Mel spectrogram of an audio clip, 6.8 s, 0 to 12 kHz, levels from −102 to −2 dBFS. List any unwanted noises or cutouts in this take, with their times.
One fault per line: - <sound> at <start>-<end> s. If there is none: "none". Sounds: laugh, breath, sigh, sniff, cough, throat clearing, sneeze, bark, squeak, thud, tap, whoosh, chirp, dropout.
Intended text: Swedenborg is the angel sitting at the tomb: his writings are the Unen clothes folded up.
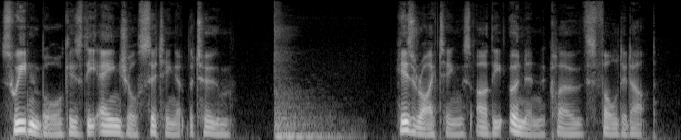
- thud at 2.7-3.7 s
